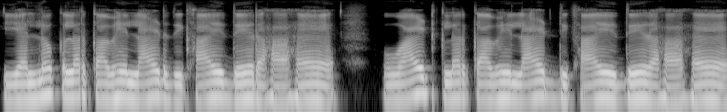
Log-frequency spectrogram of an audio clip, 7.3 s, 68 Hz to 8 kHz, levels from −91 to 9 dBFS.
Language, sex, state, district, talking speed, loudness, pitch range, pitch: Hindi, male, Jharkhand, Palamu, 150 wpm, -14 LUFS, 110-125 Hz, 115 Hz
